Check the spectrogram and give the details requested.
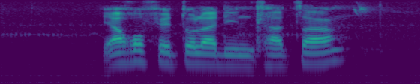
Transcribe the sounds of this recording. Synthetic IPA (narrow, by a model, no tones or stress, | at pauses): jaχʊfɪtʊladin̩t͡ɬʰat͡sa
